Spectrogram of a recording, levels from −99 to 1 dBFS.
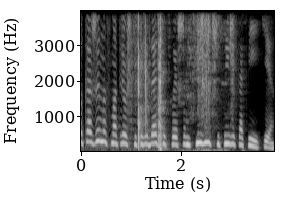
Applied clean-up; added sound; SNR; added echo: classical method log-MMSE.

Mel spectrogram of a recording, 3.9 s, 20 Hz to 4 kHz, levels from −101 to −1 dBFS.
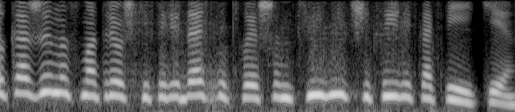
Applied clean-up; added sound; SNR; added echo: neural separator model SepFormer DNS4.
